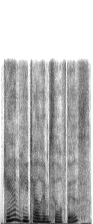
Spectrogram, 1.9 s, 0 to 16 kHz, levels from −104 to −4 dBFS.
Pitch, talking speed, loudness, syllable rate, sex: 230 Hz, 160 wpm, -16 LUFS, 3.6 syllables/s, female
